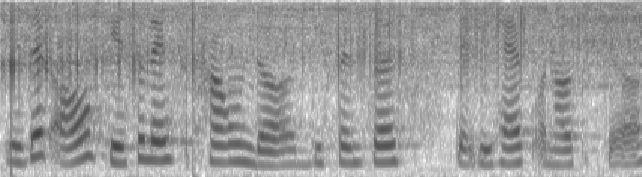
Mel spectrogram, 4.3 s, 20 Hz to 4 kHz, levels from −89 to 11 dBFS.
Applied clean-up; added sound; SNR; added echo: none; Rattle (instrument); 3 dB; none.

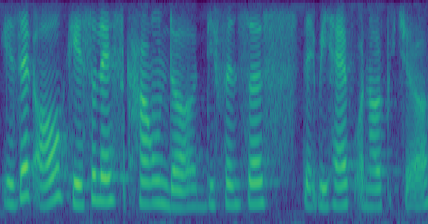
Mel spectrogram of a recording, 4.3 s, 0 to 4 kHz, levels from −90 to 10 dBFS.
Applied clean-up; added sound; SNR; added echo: none; none; none; none.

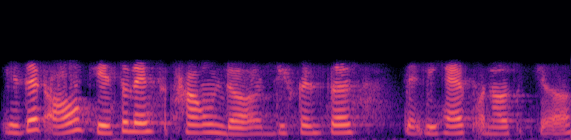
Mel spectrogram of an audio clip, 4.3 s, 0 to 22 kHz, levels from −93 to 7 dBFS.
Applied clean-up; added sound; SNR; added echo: neural mask model Resemble Enhance denoiser.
